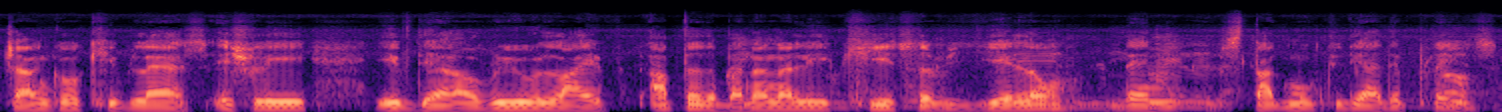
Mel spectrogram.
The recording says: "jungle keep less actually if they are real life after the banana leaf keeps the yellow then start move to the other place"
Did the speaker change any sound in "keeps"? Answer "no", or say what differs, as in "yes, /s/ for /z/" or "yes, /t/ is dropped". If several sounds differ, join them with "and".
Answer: yes, /p/ is dropped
